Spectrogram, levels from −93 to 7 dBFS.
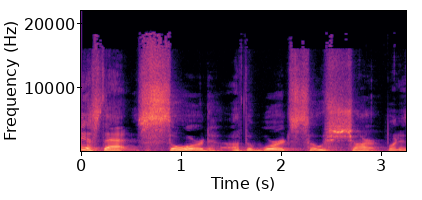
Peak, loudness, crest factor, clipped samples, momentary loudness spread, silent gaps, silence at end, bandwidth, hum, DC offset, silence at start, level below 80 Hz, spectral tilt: -4 dBFS; -18 LUFS; 16 dB; under 0.1%; 9 LU; none; 0 s; 19 kHz; none; under 0.1%; 0 s; -62 dBFS; -4 dB/octave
